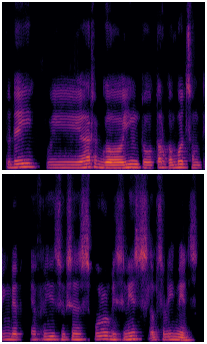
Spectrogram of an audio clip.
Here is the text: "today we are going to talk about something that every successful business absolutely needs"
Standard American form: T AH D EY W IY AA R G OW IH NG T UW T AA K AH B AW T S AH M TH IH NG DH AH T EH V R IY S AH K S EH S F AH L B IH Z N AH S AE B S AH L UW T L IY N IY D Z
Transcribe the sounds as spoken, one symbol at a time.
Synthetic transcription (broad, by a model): T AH D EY W IY AA R G OW IH NG T UW T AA K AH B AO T S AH M T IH NG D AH T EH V R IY S AH K S EH S F AH L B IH S N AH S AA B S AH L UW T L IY N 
